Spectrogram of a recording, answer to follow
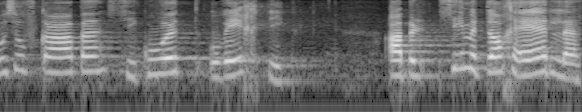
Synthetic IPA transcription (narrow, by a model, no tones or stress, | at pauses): usufɡ̥ɑːbəsiɡ̥uətuʋɪχtiɡ̥ | ʔɑbəɾsiməɾdɔχɛːɾlɪ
